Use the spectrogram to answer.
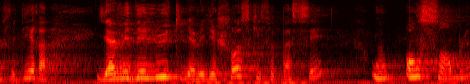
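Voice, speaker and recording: A woman is speaking with ordinary pitch variation. Noticeable background noise runs underneath. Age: 70s. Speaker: interviewee sharing personal views. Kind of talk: interview. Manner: halting, with many hesitations and repetitions.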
